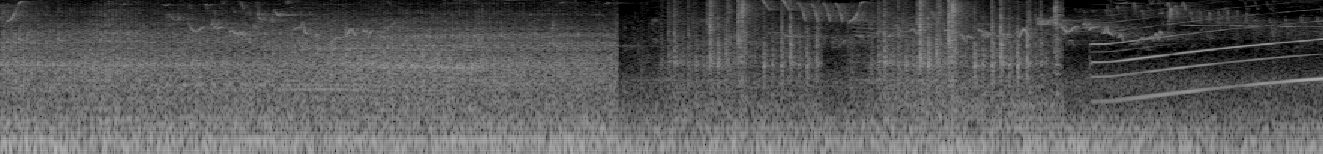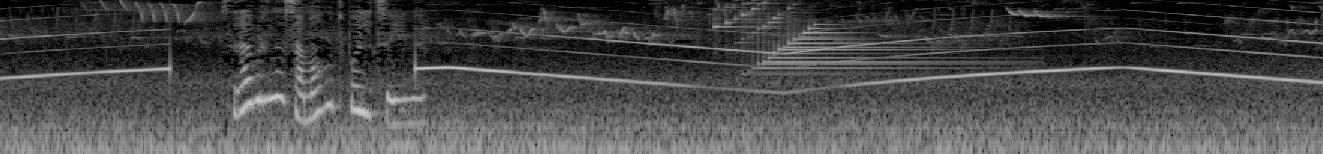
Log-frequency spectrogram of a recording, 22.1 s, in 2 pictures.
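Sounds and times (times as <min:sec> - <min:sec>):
birds chirping: 0:00.0 - 0:22.0
cartoon truck engine rumble: 0:00.0 - 0:22.0
roller door rattling: 0:04.0 - 0:09.4
police siren rising: 0:08.9 - 0:12.5, 0:14.4 - 0:22.0.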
